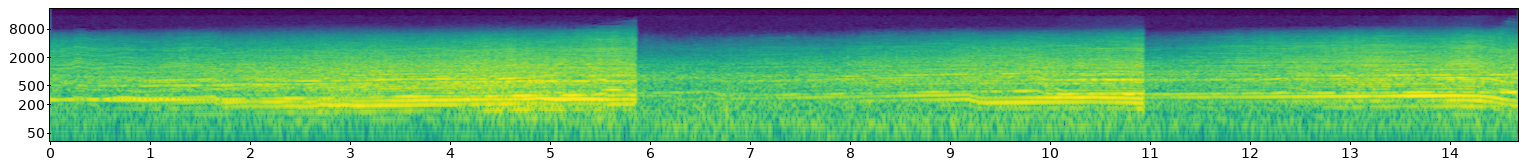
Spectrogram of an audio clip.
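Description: Race cars in a racing video game crossing the start-finish line at Road Atlanta, with a steady engine drone that rises in pitch, shifts gears twice and keeps accelerating, loud and close with no voices.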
